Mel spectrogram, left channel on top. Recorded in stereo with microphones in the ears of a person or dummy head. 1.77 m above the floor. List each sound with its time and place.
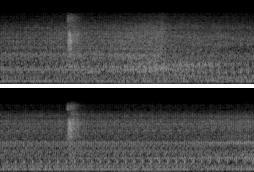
0.6 s tearing paper: 10° left (ahead or behind), 2.0 m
